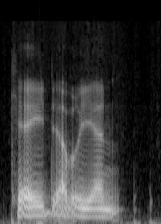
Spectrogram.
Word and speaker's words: quinoa: Quinoa, Kwinwa. That's how you pronounce it.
